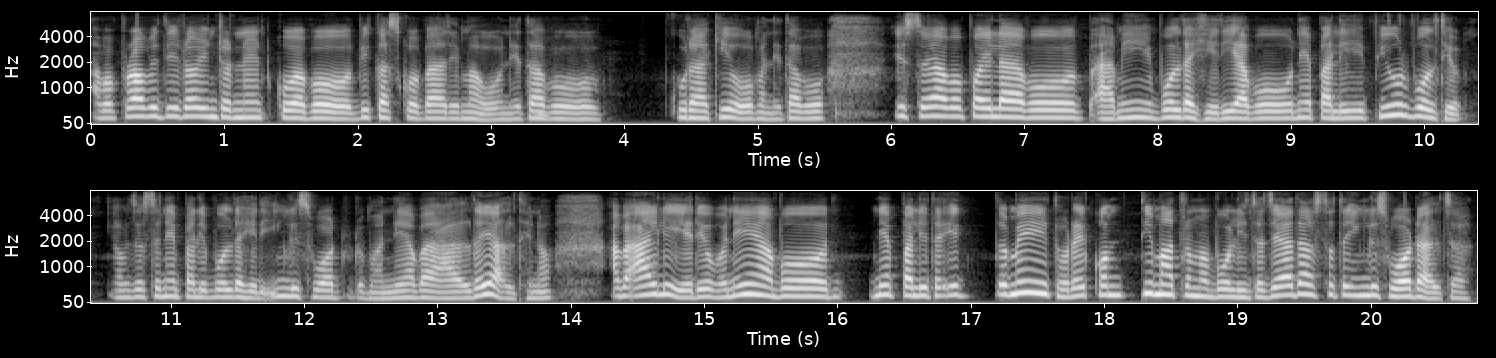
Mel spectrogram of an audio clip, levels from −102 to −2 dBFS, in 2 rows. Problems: constant background noise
